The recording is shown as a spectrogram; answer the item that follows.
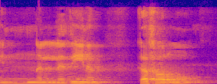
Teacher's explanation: کاف باریک ہے، را پر ہے، رو غو مد ہے. · ان میں غنہ ہوتا ہے اور الذین کا حمزہ عارضی ہوتا ہے، ملا دیں گے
